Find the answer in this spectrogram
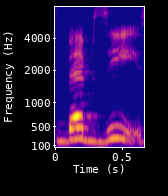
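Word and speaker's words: بيبسي: This is how Pepsi is pronounced in Arabic. It's Bebzi. So yeah, Bebzi's for Palestine. Well, like Bebzi. Just replace the P with the B, right?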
